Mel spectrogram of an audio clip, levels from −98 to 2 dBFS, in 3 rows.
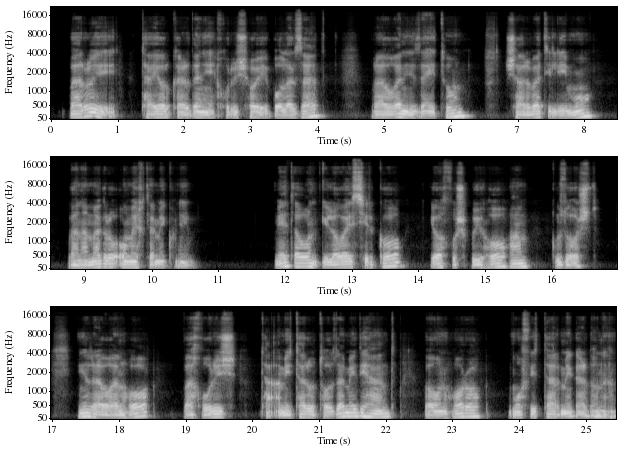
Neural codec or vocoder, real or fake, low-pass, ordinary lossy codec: none; real; 19.8 kHz; none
